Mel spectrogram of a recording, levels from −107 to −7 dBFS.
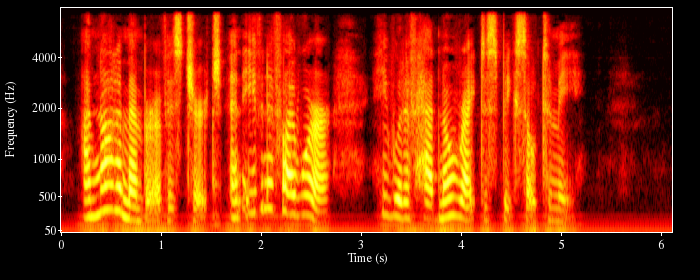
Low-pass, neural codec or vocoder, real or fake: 7.2 kHz; none; real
